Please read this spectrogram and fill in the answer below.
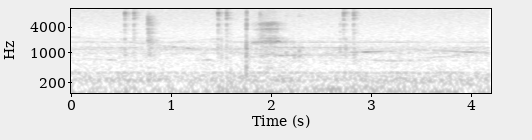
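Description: Faint clicking at a computer over near-silent room tone: a handful of sharp clicks, some in quick pairs, spread over the first three seconds.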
